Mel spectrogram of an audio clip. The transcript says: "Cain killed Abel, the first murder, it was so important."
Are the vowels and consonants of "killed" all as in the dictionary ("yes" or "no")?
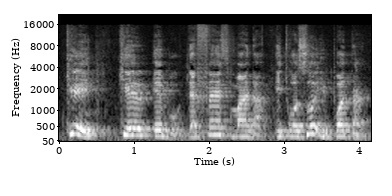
no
